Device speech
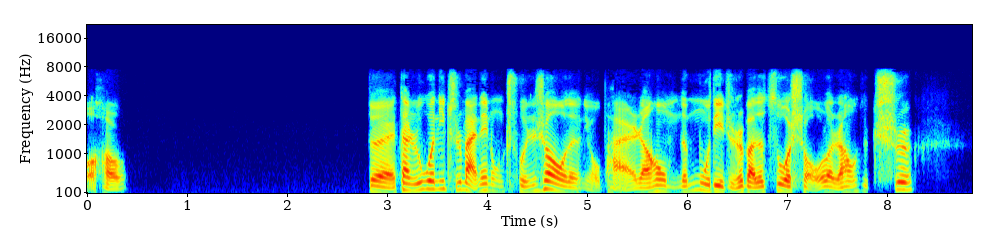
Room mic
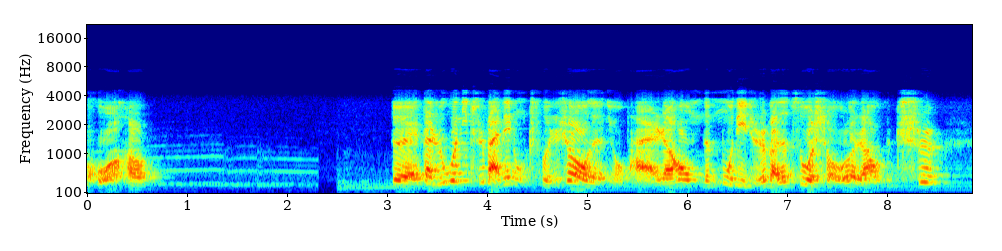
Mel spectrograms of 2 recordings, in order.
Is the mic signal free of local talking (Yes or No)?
Yes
